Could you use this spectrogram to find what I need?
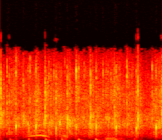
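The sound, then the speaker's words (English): An audience at the Aquarium of the Pacific claps steadily in a dense, crackling burst of applause, with a couple of brief vocal calls or murmurs rising over the clapping. “That's worth some applause.”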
